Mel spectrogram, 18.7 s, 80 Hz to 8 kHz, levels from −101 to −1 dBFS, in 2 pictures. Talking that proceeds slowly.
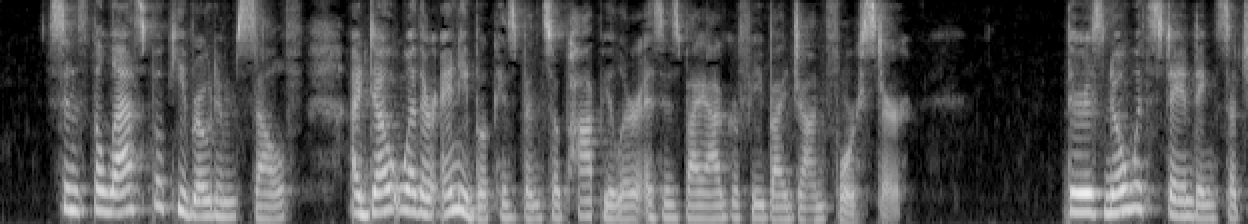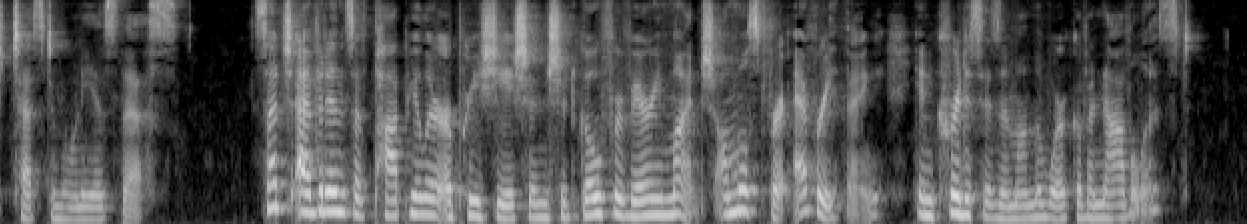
No: average, 165 wpm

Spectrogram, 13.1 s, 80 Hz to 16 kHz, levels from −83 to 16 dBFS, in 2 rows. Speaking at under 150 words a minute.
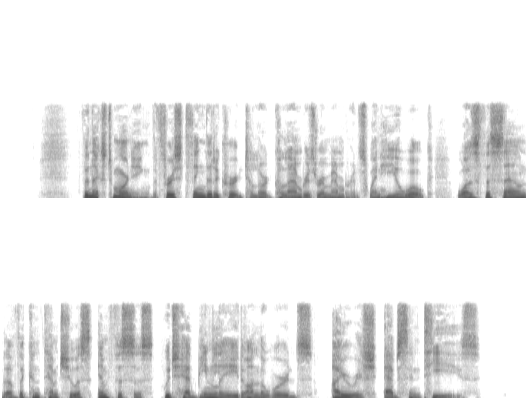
Yes: average, 140 wpm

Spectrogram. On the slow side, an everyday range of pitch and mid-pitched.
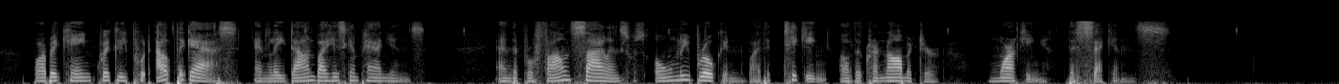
Yes: slow, 125 wpm; average, 3.2 semitones; medium, 155 Hz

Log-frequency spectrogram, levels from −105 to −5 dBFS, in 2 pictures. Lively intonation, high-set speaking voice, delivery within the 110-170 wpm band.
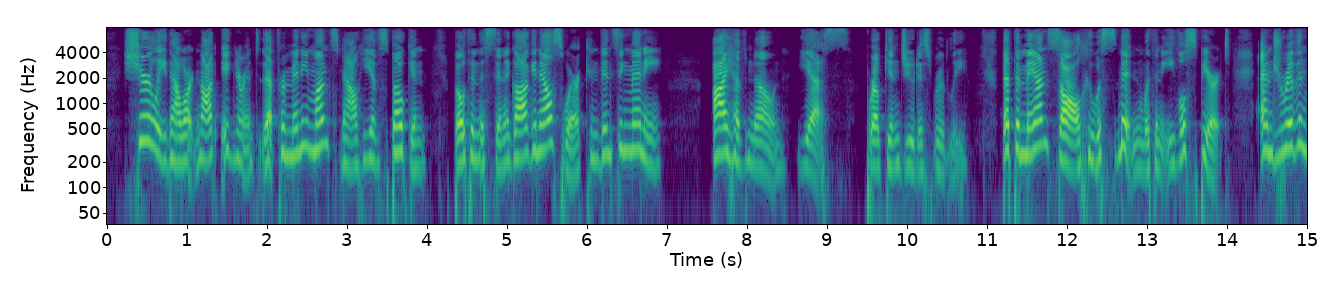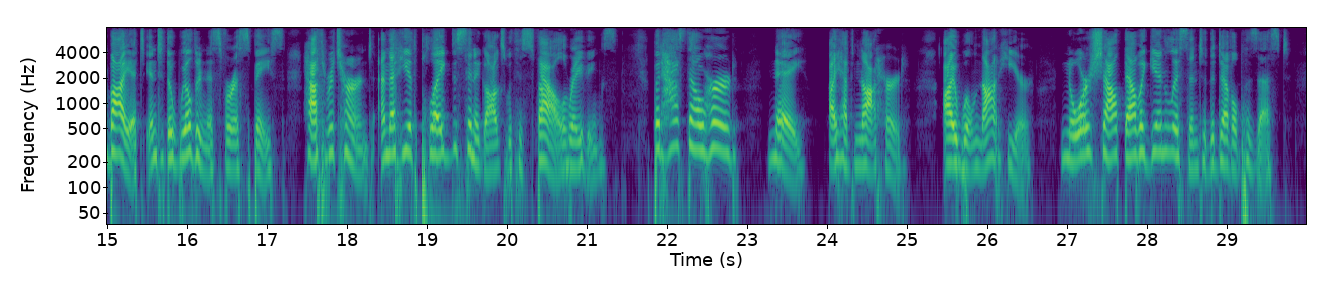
No: wide, 6.6 semitones; high, 225 Hz; average, 190 wpm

